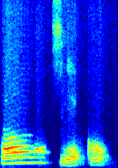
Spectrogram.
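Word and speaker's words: 钢结构: 钢, yes, correct. Just now we learned about 钢筋. This is 钢, again, the plus ang, first tone. 钢, 钢, and 结构 will be like the jacket of, but J plus A. 结, second tone. G plus A, yes. To check it out, J plus A. 结, go will be please go ahead. Fourth one, go.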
